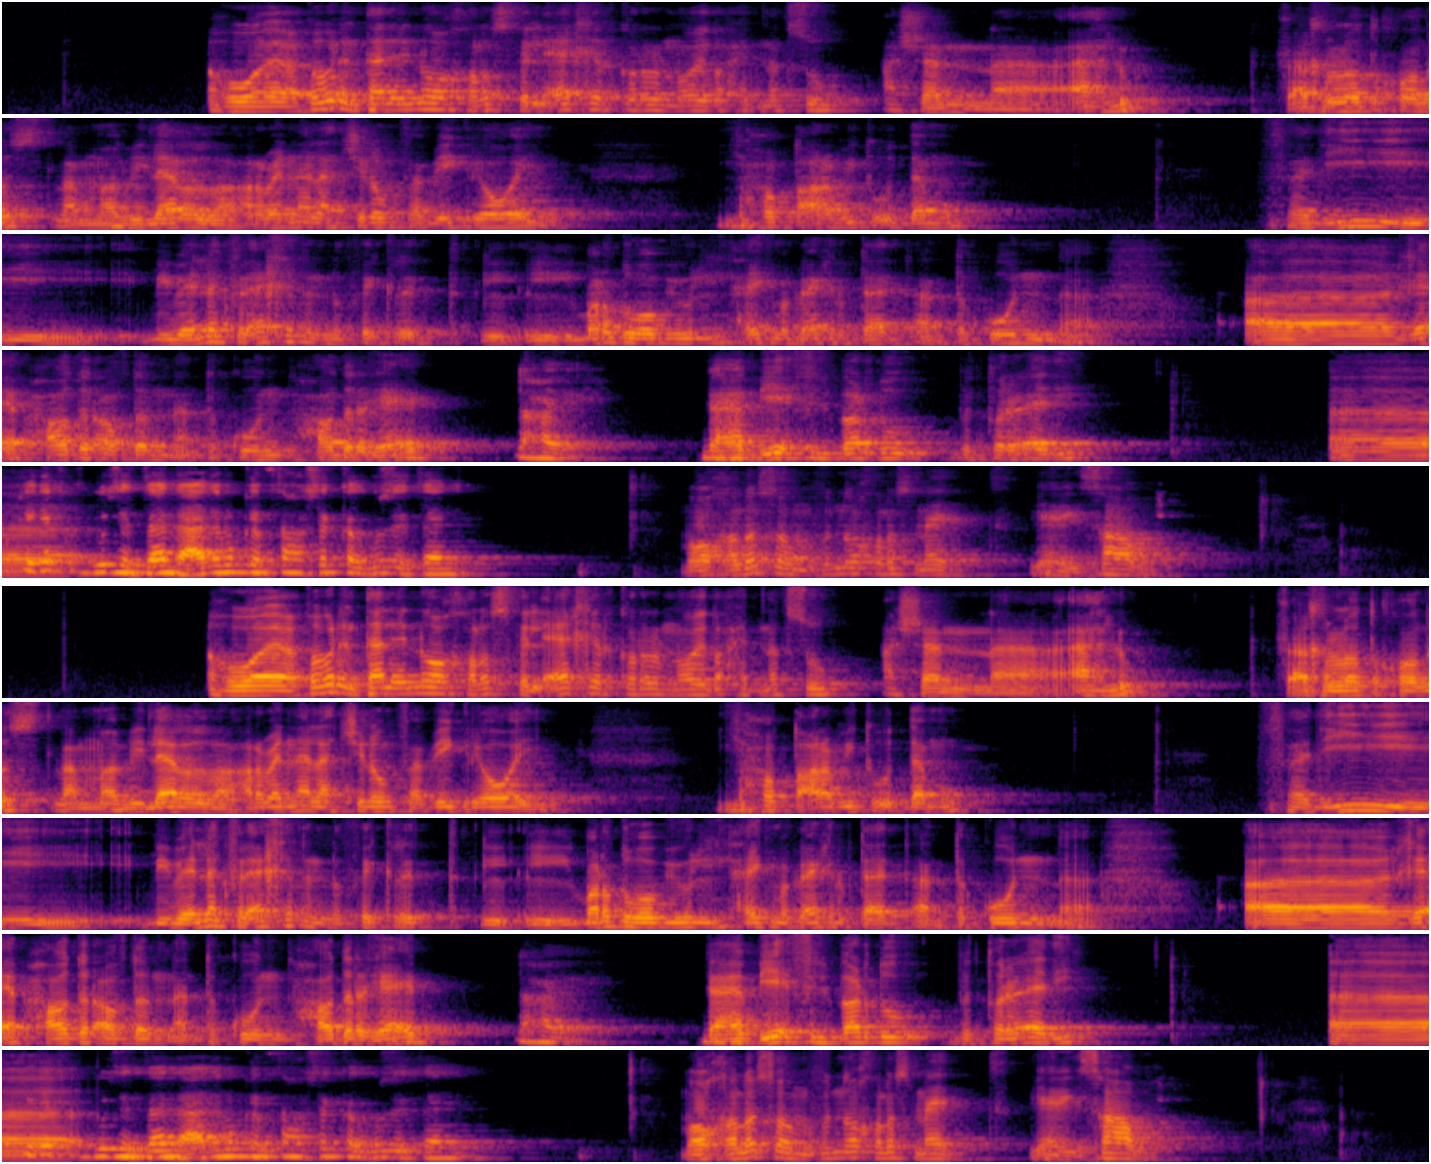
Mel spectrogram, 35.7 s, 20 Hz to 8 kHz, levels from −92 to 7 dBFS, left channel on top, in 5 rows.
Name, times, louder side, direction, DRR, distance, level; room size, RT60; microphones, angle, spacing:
voice 1, 1.0-4.1 4.4-5.7 6.4-9.9 10.7-12.0 13.5-16.3 16.7-20.0 20.5-23.5 24.9-26.8 28.0-28.9 31.9-33.3 33.7-34.3, right 4 dB, 85° right, 8 dB, 0.8 m, -24 dB
voice 2, 24.0-24.3 24.9-25.1 28.6-30.9, left 2 dB, 75° left, 10 dB, 0.7 m, -21 dB
9.8 x 9.1 x 2.5 m, 0.80 s
head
